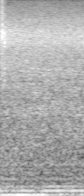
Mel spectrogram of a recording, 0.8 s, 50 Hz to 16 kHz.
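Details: Steady low motor hum of a BM2 phlegm suction machine running, with no clear slurp or gurgle of fluid in this brief moment.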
